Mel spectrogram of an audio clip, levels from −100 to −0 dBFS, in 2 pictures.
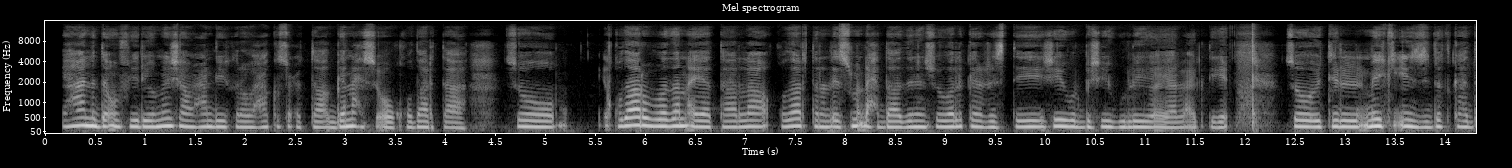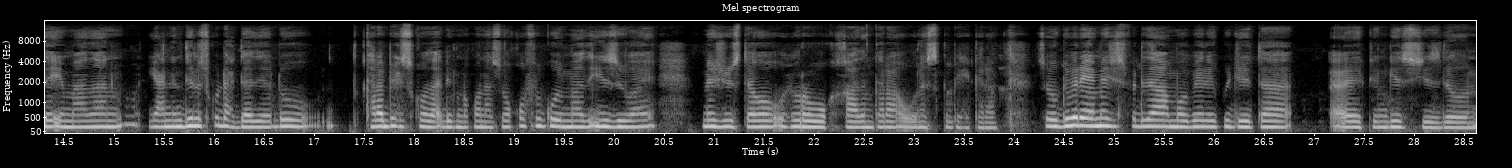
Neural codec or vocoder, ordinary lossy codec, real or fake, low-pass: none; AAC, 64 kbps; real; 14.4 kHz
